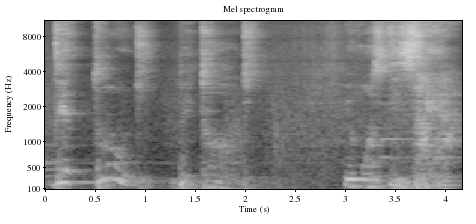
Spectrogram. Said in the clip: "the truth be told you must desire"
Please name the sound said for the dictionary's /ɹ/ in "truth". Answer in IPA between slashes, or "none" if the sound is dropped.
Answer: none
